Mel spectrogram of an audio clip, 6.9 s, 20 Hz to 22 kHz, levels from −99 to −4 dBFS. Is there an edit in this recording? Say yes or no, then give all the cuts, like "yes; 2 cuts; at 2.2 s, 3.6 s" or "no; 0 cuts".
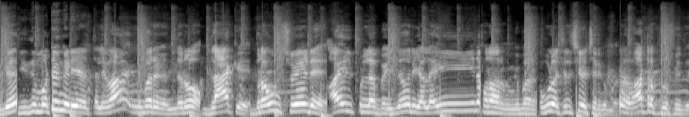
yes; 2 cuts; at 4.8 s, 6.2 s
